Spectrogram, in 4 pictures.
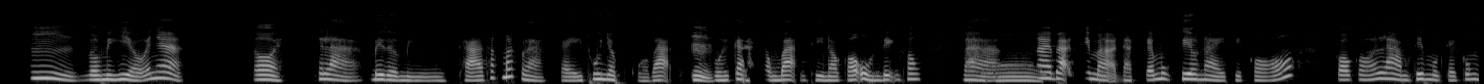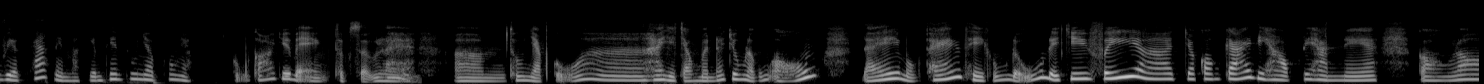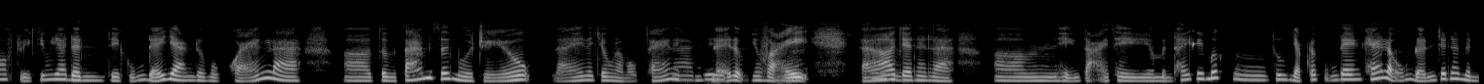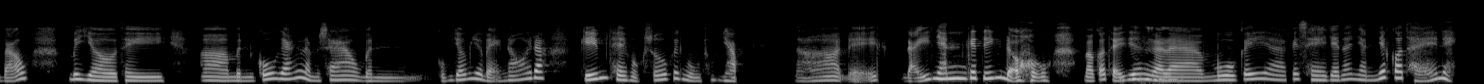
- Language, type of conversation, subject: Vietnamese, advice, Làm sao để chia nhỏ mục tiêu cho dễ thực hiện?
- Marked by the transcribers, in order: other background noise; tapping; "chuyện" said as "chuyệt"; laughing while speaking: "độ"; laugh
